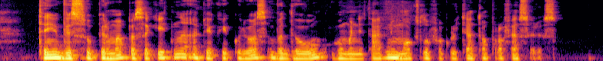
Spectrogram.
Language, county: Lithuanian, Kaunas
